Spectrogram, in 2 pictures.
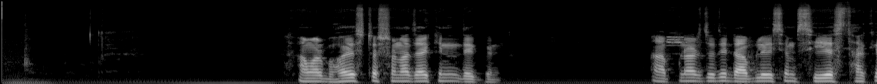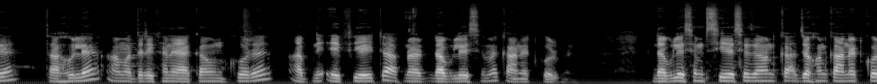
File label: voice message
